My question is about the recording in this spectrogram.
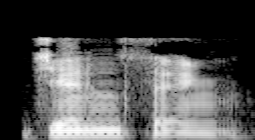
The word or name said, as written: genseng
